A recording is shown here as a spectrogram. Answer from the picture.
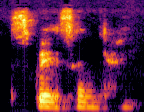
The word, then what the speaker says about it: Space NK: You've been uh, styling music artists um, for press looks and performances, and ad campaigns for um, Browns and Space NK. Is that how I pronounce it? Yeah, Space NK.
